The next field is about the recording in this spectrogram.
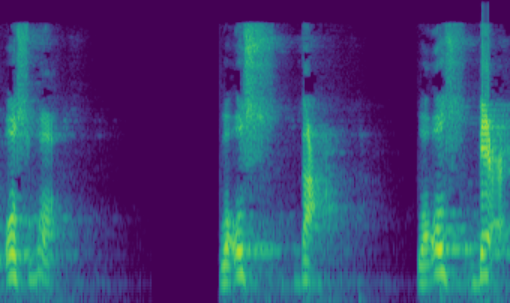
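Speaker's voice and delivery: أصبع with damma on the hamza, ba with fatha, damma, kasra; slow drill of أصبع opening with u; vowel variants. Shown as a demonstration. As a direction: say أصبع three ways, usbaʕ, usbuʕ, usbiʕ. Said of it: "ويجوز في الباء ثلاثة أوجه أيضًا".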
